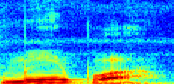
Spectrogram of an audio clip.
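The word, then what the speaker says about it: mirepoix: When these vegetables are roughly cut and mixed together, they are referred to as meer poha, pronounced meer poha.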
